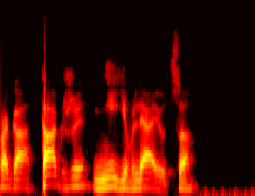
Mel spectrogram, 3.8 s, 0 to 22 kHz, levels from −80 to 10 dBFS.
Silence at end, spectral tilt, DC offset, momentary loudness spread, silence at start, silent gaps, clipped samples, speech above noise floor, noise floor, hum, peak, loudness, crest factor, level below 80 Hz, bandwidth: 0.95 s; -7 dB/octave; under 0.1%; 13 LU; 0 s; none; under 0.1%; 37 dB; -59 dBFS; none; 0 dBFS; -22 LUFS; 22 dB; -64 dBFS; 11 kHz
